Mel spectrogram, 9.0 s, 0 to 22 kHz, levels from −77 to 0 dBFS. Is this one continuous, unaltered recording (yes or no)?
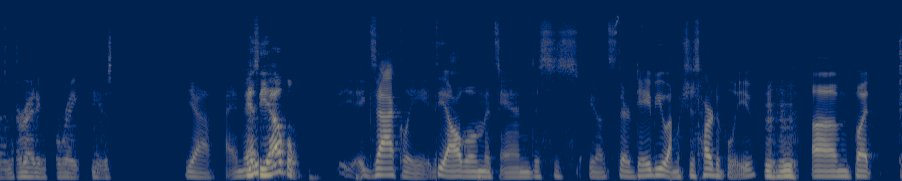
no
